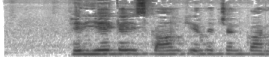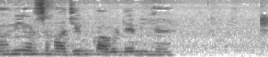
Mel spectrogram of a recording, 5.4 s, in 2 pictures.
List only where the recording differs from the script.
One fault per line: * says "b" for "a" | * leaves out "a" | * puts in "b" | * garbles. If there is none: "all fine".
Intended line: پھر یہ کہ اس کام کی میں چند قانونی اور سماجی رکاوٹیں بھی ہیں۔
all fine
